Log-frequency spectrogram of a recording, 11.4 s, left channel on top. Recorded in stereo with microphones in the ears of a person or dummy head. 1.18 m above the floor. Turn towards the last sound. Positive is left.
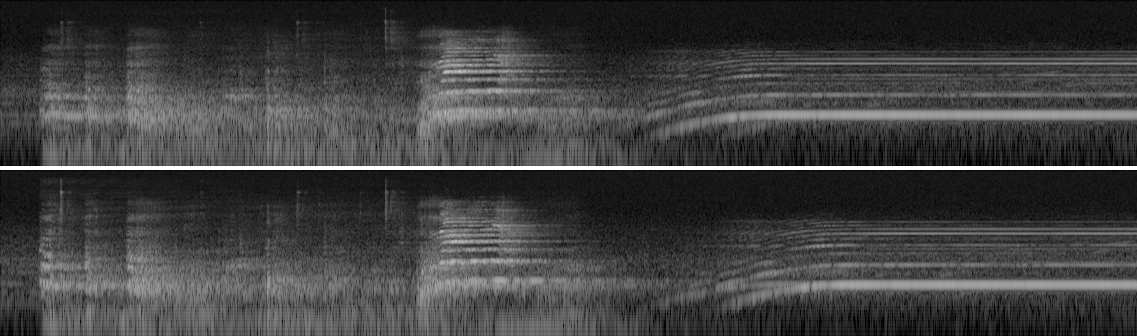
turn(degrees=50)  # may be behind; listen again after turning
